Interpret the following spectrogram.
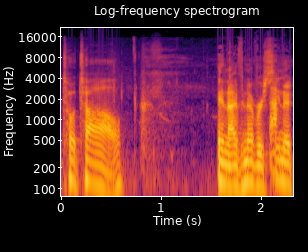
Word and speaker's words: Total: hotel the French Petroleum which we used to pronounce total right but now everyone calls it total and I've never seen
